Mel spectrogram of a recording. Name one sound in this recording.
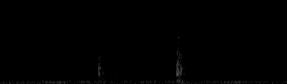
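Glass clinks sharply a few times.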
